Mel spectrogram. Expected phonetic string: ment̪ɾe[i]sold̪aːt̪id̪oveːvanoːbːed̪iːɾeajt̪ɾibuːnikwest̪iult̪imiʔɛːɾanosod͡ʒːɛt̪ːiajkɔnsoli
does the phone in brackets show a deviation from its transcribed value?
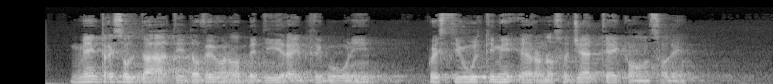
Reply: no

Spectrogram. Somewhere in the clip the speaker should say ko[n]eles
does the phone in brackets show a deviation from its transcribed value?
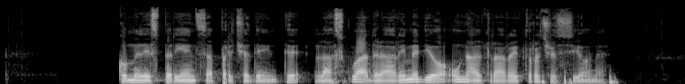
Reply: yes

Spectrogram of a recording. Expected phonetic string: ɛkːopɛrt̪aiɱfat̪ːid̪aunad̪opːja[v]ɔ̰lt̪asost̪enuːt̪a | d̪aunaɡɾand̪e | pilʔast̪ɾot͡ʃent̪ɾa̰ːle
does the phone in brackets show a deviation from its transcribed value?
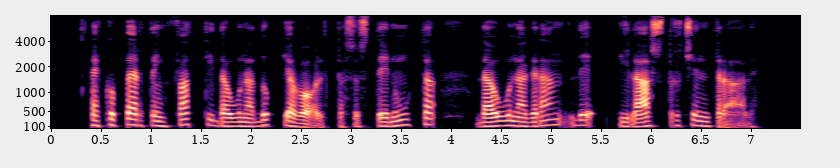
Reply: no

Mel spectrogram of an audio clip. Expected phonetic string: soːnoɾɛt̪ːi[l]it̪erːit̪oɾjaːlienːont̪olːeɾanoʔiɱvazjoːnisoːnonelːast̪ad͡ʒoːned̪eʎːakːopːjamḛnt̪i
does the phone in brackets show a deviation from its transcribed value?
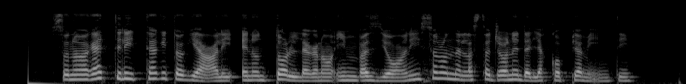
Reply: no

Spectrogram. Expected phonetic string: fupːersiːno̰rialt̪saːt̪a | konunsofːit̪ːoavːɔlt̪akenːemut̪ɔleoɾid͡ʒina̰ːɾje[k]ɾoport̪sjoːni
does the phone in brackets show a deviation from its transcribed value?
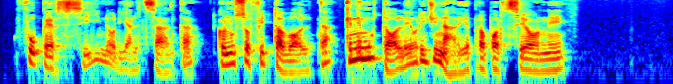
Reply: yes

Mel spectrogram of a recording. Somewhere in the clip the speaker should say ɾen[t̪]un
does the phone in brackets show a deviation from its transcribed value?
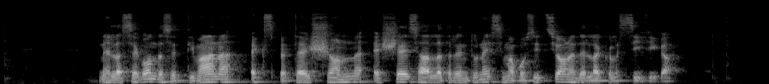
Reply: no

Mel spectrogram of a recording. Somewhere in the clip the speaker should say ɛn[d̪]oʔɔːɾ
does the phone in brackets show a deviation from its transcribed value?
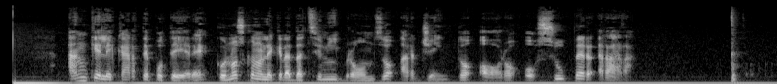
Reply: yes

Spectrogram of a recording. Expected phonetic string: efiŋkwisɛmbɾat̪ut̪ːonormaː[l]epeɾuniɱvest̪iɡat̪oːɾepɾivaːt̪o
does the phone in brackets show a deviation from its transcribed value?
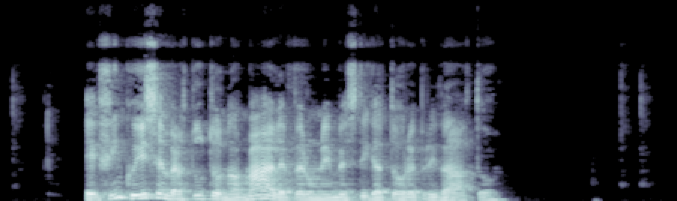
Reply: no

